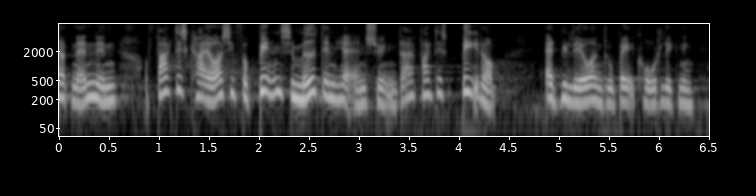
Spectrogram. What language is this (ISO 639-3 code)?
dan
